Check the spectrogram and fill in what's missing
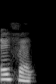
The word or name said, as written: efek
